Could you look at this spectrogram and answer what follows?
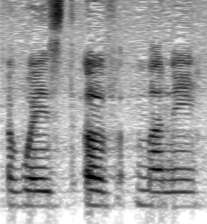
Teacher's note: Another one would be the loss of v, for instance, at the end of the preposition of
